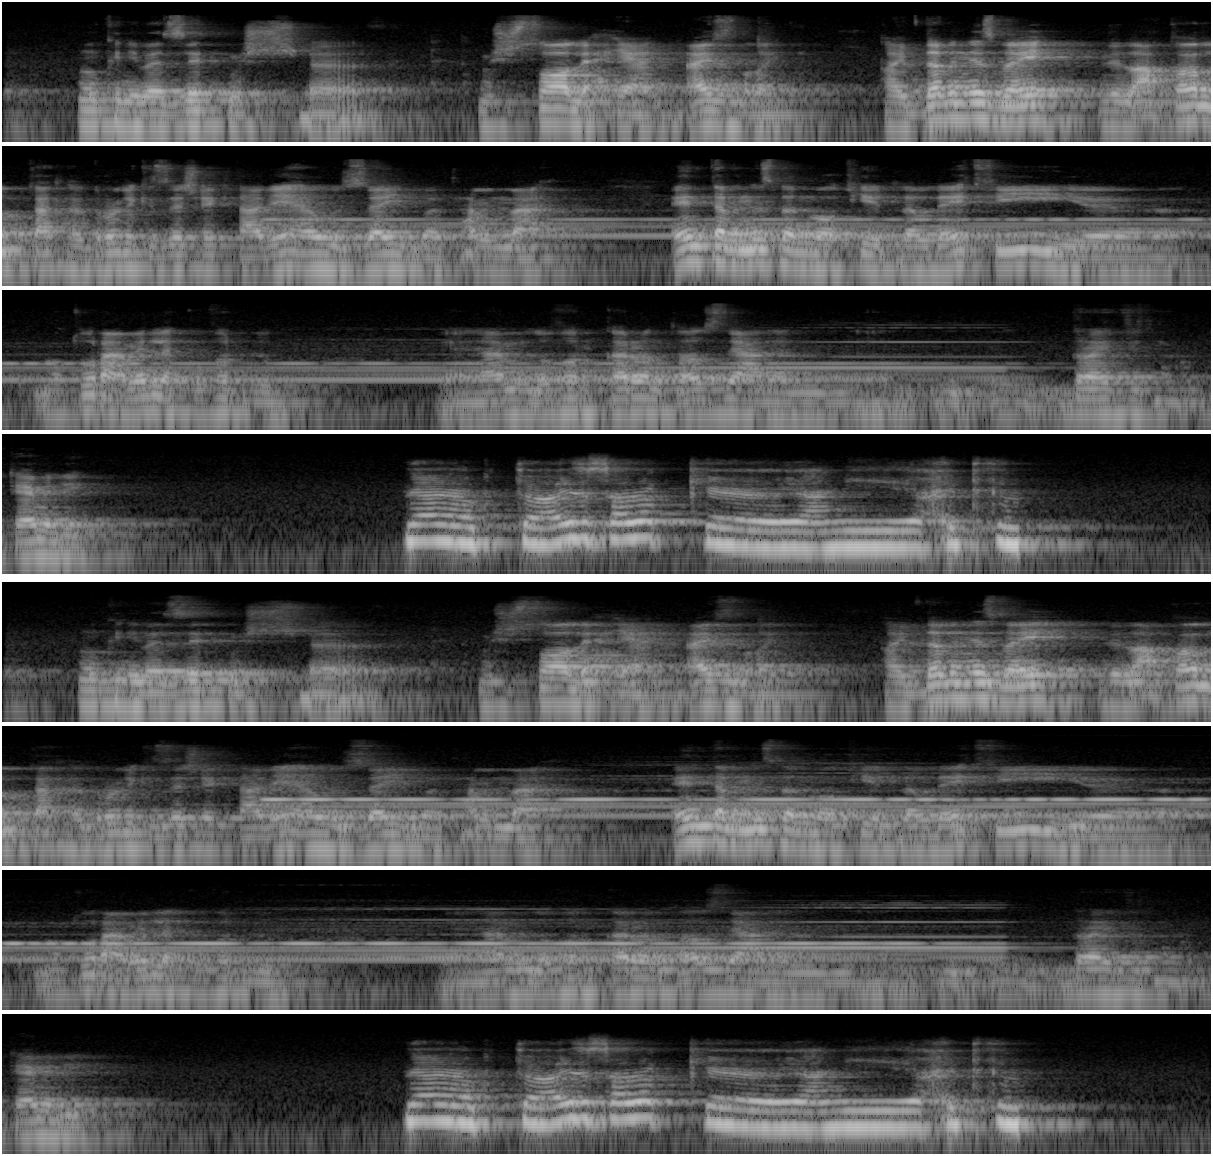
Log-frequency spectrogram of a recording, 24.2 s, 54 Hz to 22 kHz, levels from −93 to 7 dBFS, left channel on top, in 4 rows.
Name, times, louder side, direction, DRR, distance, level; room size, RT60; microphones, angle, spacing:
voice 1, 0.4-1.8 2.4-3.9 4.4-8.8 9.4-13.5 14.3-18.6, left 2 dB, 80° left, 9 dB, 1.0 m, -32 dB
sound 1, 7.3-17.1, right 7 dB, 85° right, 0.7 m, -38 dB
voice 2, 20.1-23.2, left 1 dB, 10° left, 10 dB, 0.3 m, -26 dB
15.5 x 9.8 x 3.5 m, 1.3 s
head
